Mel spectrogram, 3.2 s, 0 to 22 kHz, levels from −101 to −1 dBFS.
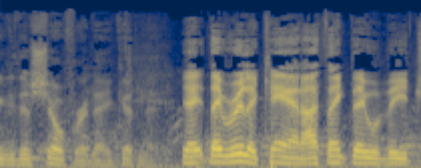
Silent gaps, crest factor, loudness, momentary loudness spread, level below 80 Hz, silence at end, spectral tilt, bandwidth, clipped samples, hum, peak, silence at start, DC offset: none; 18 dB; -19 LUFS; 17 LU; -42 dBFS; 0 s; -4.5 dB/octave; 16.5 kHz; under 0.1%; none; -4 dBFS; 0 s; under 0.1%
